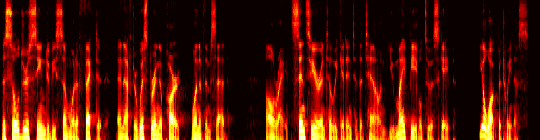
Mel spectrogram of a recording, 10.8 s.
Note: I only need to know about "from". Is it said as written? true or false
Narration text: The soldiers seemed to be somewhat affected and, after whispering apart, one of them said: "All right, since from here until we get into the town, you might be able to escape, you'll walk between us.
false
